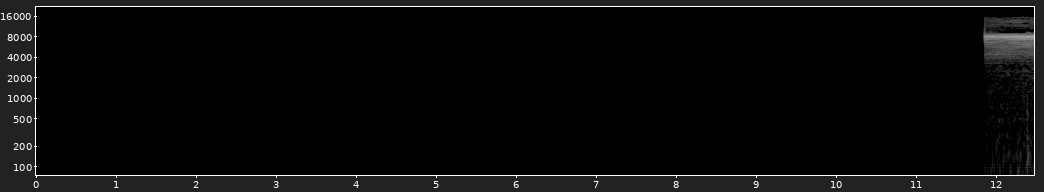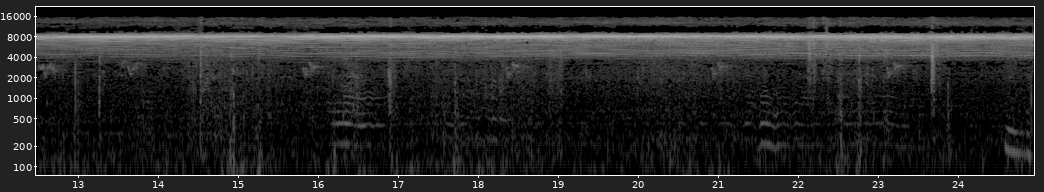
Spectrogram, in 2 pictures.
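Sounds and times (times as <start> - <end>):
insects chirring: 11.9 - 24.9.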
